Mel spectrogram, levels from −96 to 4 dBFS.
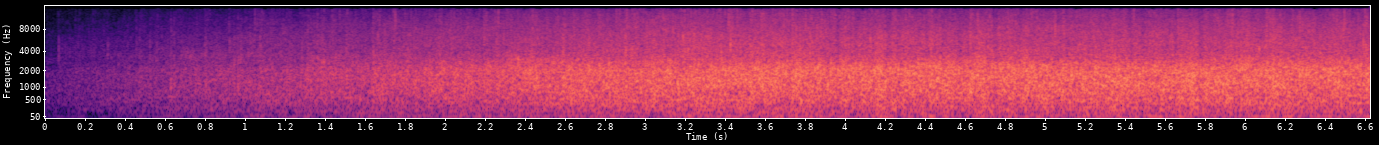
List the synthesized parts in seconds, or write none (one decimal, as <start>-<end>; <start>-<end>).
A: none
